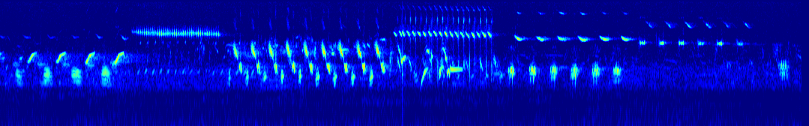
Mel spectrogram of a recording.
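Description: Lark bunting singing one long, varied song. It opens with a run of slurred notes, then a clear high whistle, a fast series of notes, a buzzy trill about four seconds in, and a closing run of repeated notes.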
